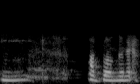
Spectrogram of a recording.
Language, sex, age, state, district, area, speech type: Malayalam, female, 30-45, Kerala, Idukki, rural, conversation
